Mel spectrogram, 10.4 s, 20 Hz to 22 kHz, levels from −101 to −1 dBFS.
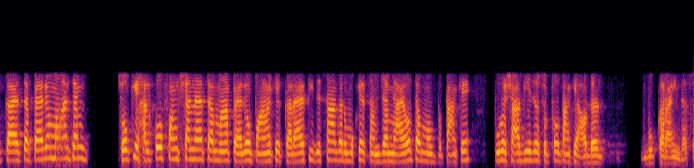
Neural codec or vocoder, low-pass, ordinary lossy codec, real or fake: none; 3.6 kHz; none; real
